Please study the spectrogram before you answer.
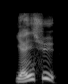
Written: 延续

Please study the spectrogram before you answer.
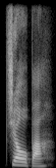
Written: jiao3

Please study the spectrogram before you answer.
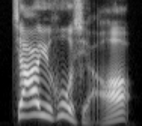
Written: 家喻户晓

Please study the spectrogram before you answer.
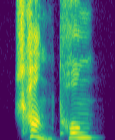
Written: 畅通

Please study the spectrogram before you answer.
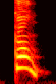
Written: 瞪

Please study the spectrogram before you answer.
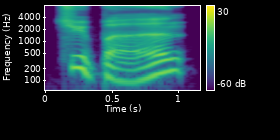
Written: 剧本

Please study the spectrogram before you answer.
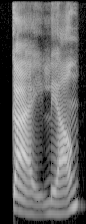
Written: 改良

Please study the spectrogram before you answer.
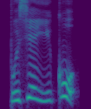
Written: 不屑一顾

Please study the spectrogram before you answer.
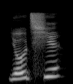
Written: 油漆

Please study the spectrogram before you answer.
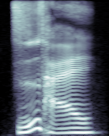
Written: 姿态

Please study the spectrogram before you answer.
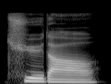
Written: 渠道

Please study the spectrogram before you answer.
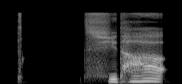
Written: qi2 ta1

